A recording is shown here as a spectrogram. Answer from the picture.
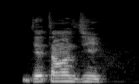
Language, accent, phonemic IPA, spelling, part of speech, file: French, Canada, /de.tɑ̃.dje/, détendiez, verb, LL-Q150 (fra)-détendiez.wav
- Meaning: inflection of détendre: 1. second-person plural imperfect indicative 2. second-person plural present subjunctive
